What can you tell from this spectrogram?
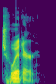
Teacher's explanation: So the first sound, you're actually still making that CH, the ch, when I say chwi, but I'm adding the W sound at the end. So I'm making a circle with my mouth and saying Twitter.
